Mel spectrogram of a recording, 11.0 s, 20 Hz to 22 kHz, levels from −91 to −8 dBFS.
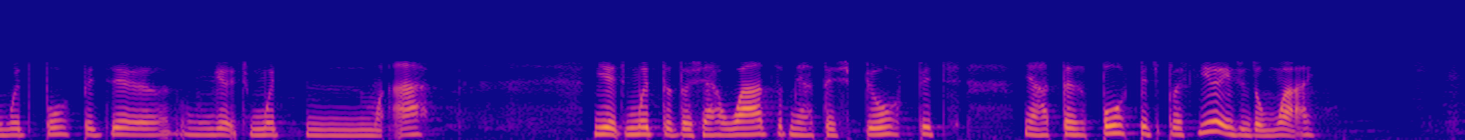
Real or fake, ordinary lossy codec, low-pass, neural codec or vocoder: real; none; 3.6 kHz; none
